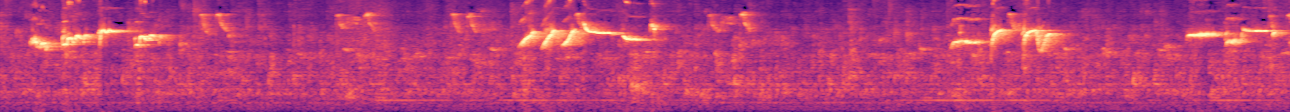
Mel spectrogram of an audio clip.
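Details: Tledekan song as a master recording for training songbirds: bursts of loud, high whistled and chattering phrases, rising and twisting notes, with quiet gaps between bursts and a faint steady hum underneath.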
